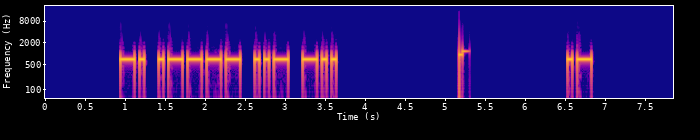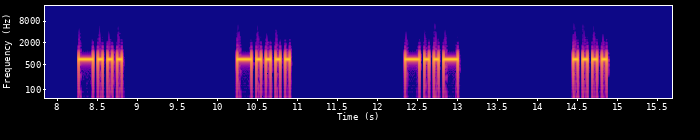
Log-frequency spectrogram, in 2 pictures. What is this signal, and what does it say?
Morse code, heard as a keyed tone, about 20 wpm, spaced as for 8 wpm, 700 Hz. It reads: N1UD AB6XH
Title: USA Call Signs - 8x Character Spacing - 20wpm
